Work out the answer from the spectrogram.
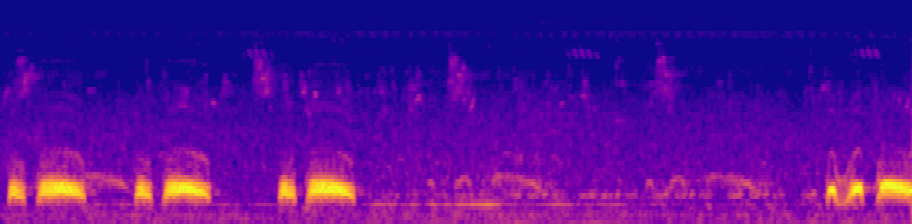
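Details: Loud, low spotted dove coos from Thailand: several short-then-long coo pairs, a quieter stretch with faint murmuring background sounds, then the pattern resumes near the end.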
